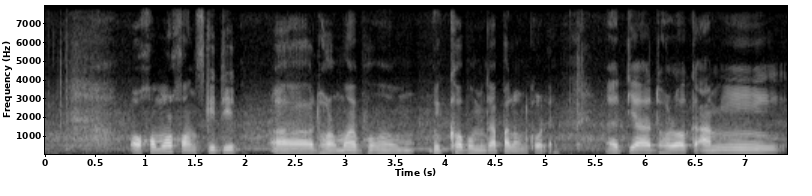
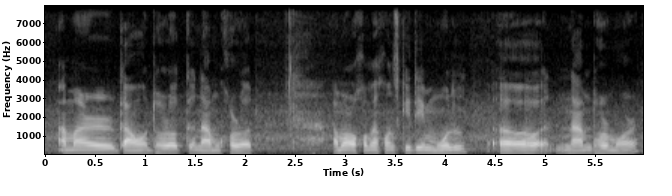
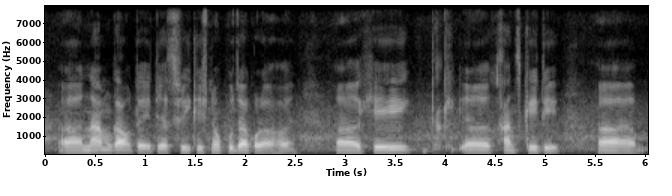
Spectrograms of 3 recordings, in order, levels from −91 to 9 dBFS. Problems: none marked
